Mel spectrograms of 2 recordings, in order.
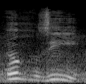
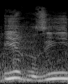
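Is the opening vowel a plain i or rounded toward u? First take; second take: rounded; plain. First: The opening vowel is rounded toward u. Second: The opening vowel is a plain i. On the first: "بالإشمام" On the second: "بكسر الهمزة"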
